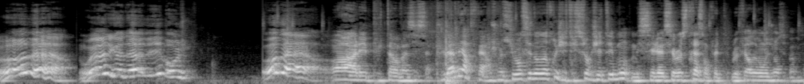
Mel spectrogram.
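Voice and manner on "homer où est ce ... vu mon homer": put-on very high, very slow, swooping, drawn-out cartoon grandpa voice. Showing which Simpsons voice he likes doing after skipping Homer: Abraham Simpson voice. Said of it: "Abraham, c'est ça, le grand-père?".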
